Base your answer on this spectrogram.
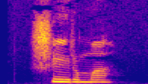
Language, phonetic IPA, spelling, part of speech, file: Russian, [ˈʂɨrmə], ширма, noun, Ru-ширма.ogg
- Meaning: 1. room divider, divider screen 2. screen, front, facade, smokescreen (something used to conceal true actions, motives, or nature)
